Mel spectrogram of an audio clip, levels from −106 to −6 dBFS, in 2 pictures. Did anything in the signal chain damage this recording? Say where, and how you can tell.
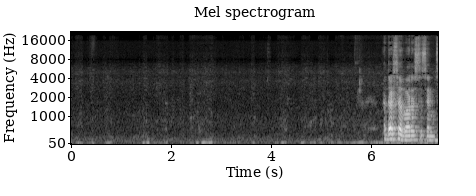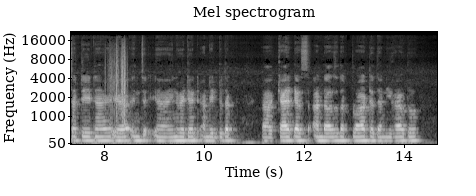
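Yes. From 8.01 to 8.47 s a burst of dense, irregular scratching and rustling sits over the speech, only a few decibels below it, so it is hard to miss. This is cable scratch noise, most likely from the analogue wiring stage: a worn cable, connector or control was probably disturbed, making its contact resistance jump about rapidly. That fluctuating contact modulates the signal path and injects the ragged noise bursts heard for roughly half a second.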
